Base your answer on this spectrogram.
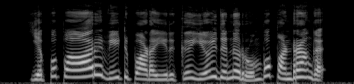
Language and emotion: Tamil, angry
